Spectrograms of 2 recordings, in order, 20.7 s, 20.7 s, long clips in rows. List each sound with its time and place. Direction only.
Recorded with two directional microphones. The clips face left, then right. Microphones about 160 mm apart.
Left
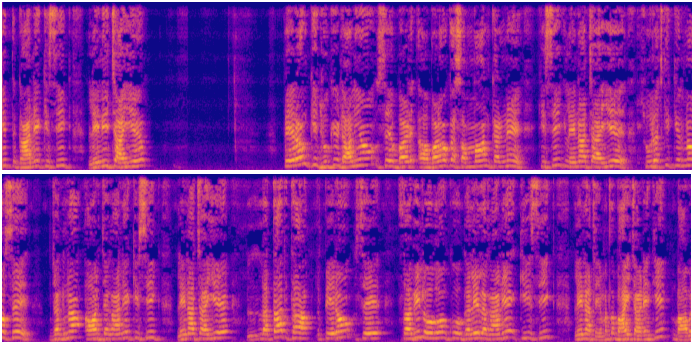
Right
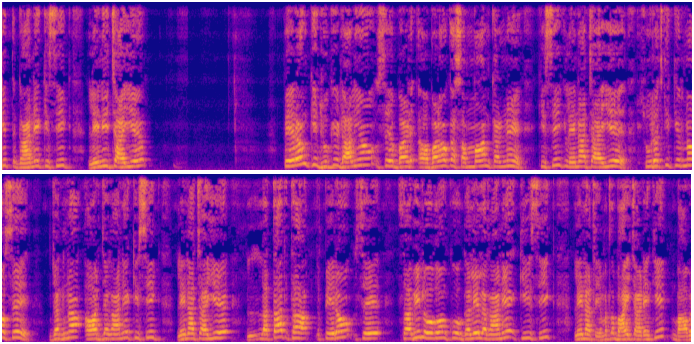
0.0 s speech: 30° right (ahead or behind)
4.2 s speech: 30° right (ahead or behind)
